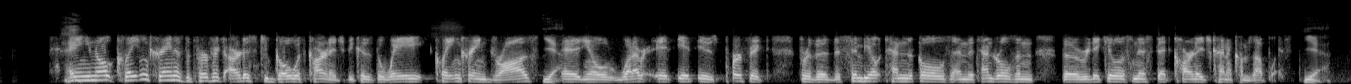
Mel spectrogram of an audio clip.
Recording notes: We open up the phone lines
